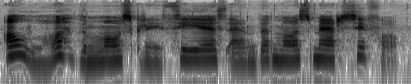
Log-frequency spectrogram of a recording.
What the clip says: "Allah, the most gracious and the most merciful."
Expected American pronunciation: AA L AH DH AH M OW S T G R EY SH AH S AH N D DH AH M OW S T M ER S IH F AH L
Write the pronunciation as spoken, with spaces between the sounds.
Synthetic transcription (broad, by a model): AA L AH DH AH M OW S T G R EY S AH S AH N DH AH M OW S T M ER S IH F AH L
